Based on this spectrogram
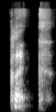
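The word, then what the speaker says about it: Qlik: I would go with next we have click or as I insist on calling it KCK because I'm pretty sure that's how that's pronounced click sense is a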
